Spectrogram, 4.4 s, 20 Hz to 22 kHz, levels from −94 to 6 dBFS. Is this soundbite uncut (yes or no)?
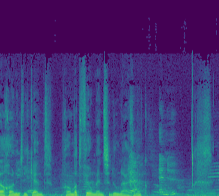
yes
